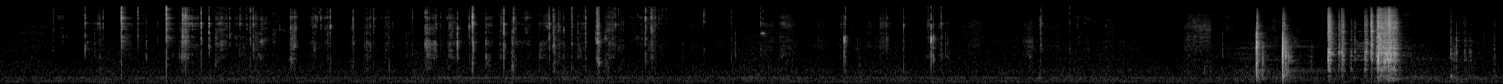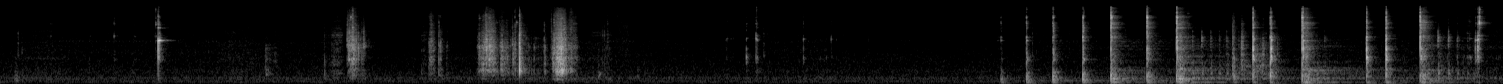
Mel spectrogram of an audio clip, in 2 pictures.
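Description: Irregular small metal clicks, taps and scrapes of hand tools and the parts of a 1930s Orlik 153 petrol lighter against a steel tray and a bench vise, during the lighter's disassembly. The clicks come in bursts, loudest about halfway through, with a dense run of them near the end.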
